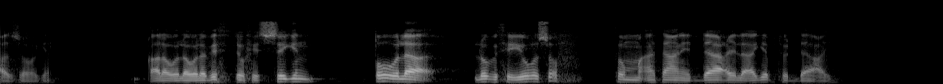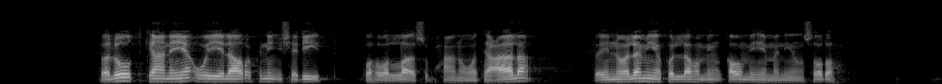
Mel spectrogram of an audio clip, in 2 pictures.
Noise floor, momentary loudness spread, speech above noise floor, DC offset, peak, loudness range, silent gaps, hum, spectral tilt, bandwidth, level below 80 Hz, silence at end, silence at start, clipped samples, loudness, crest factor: -80 dBFS; 16 LU; 50 dB; under 0.1%; -8 dBFS; 8 LU; none; none; -5 dB/octave; 8 kHz; -74 dBFS; 1.05 s; 0 s; under 0.1%; -30 LUFS; 24 dB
